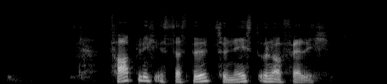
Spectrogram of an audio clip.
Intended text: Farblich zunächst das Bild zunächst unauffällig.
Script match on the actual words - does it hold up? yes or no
no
